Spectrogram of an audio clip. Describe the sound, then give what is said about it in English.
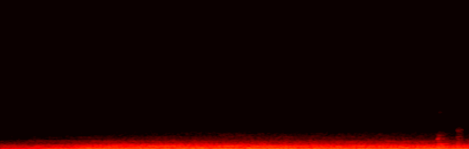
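A low, ominous horror-movie drone, known as the drone of dread and used in horror and thriller movies, swells in and holds steady: a dense rumbling hum with a faint higher shimmer near the end, unbroken by any voices. “It's called the drone of dread. Here, I'm gonna play it, and it's featured, and you'll know it when you hear it.”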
